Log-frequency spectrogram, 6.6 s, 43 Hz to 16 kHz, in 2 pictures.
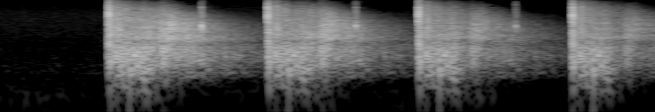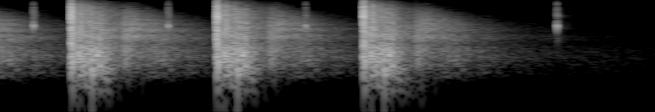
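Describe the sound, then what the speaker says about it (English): A Glock Model 47 pistol fires seven sharp shots, spaced evenly about three-quarters of a second apart, each loud crack followed by a short decaying echo, with a faint click after the last. "it's a Glock pistol, but it shoots really nice"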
